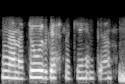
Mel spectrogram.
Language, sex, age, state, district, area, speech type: Kashmiri, female, 30-45, Jammu and Kashmir, Bandipora, rural, conversation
